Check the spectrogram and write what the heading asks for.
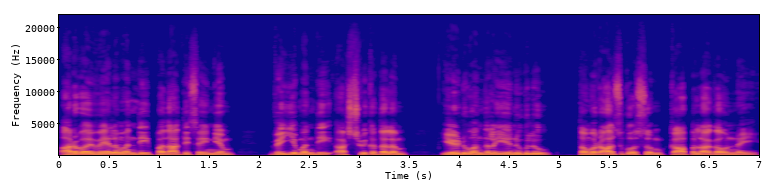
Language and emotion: Telugu, neutral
